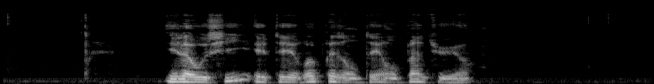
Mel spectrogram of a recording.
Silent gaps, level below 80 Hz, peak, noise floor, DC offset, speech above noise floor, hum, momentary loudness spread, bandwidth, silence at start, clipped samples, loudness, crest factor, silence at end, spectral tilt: none; -52 dBFS; -6 dBFS; -67 dBFS; under 0.1%; 45 dB; none; 21 LU; 11.5 kHz; 0.85 s; under 0.1%; -24 LUFS; 20 dB; 1.85 s; -6 dB/octave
